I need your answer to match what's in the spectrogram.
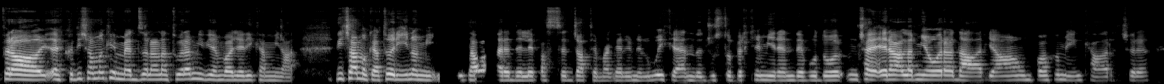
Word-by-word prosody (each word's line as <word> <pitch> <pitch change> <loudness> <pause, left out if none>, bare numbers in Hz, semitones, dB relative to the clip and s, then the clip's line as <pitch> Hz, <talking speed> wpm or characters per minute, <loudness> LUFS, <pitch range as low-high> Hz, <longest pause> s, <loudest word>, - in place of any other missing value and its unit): però, 230 -4 +8
e 215 - 0
ecco, 235 +1 0
diciamo 265 +3 -3
che 290 - -5
in 280 - 0
mezzo 225 0 0
alla 225 -1 0
natura 230 +1 0
mi 260 0 -3
vien 220 -3 -2
voglia 200 -1 +1
di 205 +1 -2
cammina 190 -4 -9 0.4
diciamo 260 +1 +3
che 215 - +2
a 205 - +2
Torino 230 0 +3
mi 200 -2 -2 0.2
aiutava 205 +1 0
a 220 - -5
fare 200 -2 0
delle 190 0 -2
passeggiate 195 -1 -7
magari 185 +1 -8
nel 185 -2 -8
weekend 195 -3 -3
giusto 200 +1 -9
perché 200 +2 -7
mi 205 -1 -1
rendevo 195 0 -3
do 200 0 -1 0.2
cioè 220 -2 +5
era 220 0 +7
la 220 0 +3
mia 220 -1 -1
ora 215 0 +2
d'aria, 195 0 -1
un 210 +1 -8
po' 205 +1 -5
come 220 -1 -9
in 195 +1 -11
carcere. 185 0 -12
205 Hz, 220 wpm, -20 LUFS, 195-225 Hz, 0.4 s, però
